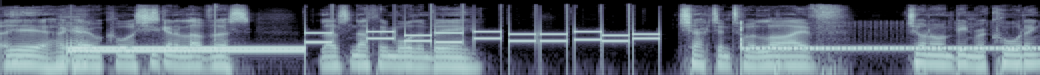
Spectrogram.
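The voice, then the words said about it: Husky voice, losing his voice. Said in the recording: “A little bit of husky... I'm a bit husky, slowly losing my voice.”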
